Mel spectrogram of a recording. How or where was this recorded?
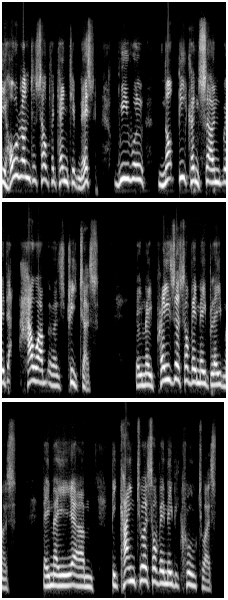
video call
